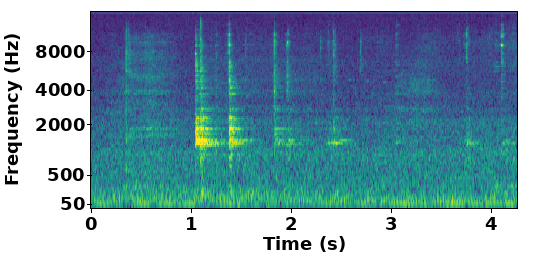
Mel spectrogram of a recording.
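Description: Light metallic clinks of thin cone spanners being fitted onto a bicycle hub's cone and locknut: two clearer clinks about a second in, then a few faint ticks.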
